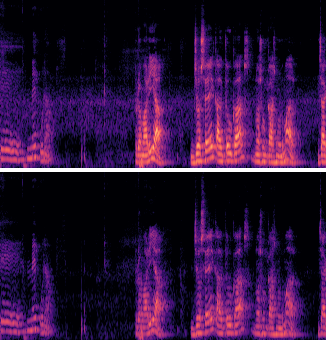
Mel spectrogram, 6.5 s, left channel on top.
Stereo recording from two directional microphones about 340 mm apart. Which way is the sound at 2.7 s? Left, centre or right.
Centre.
